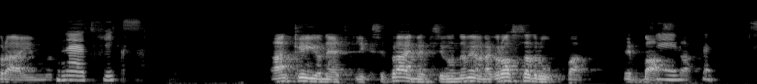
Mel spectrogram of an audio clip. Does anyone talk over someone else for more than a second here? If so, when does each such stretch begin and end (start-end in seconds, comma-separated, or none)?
none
